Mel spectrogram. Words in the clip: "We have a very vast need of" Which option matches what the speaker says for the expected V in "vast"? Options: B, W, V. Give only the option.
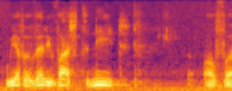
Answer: V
